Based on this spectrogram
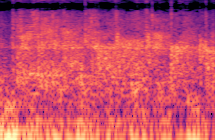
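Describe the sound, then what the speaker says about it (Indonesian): A high school classroom breaks into loud, dense applause, steady clapping from many students filling the room without a pause. "Oke, tepuk tangan kita semua."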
